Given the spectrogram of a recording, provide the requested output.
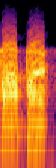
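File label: Speech Sound Russian Common Player Alphabet; DCS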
